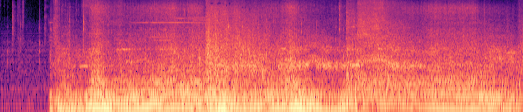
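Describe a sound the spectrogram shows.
A car engine roars and revs as the car speeds over dirt.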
